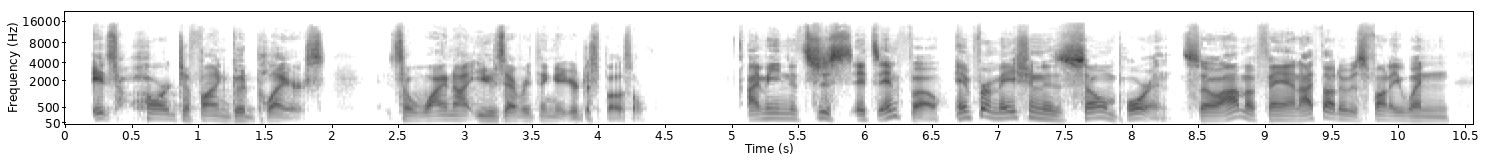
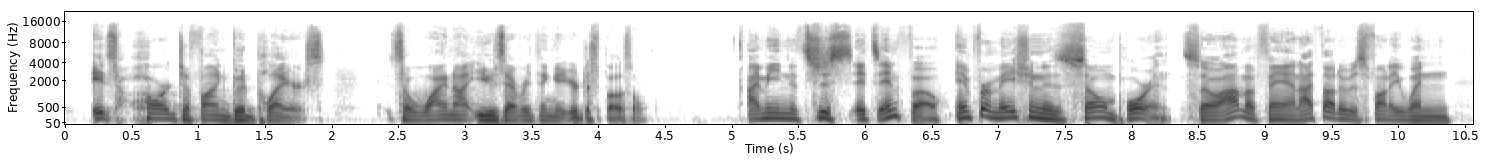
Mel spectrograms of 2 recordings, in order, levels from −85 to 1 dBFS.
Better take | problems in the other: second | thin; very; fading below 800 Hz

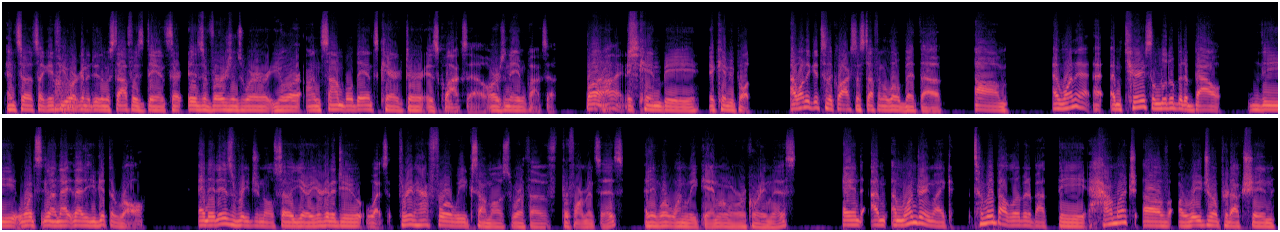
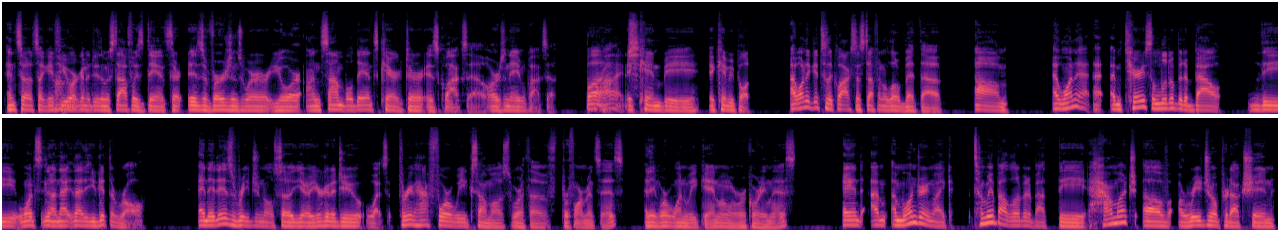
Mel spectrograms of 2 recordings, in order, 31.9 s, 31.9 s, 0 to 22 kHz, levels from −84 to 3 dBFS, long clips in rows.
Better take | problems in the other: second | distortion; slight; 11% of the sound clipped

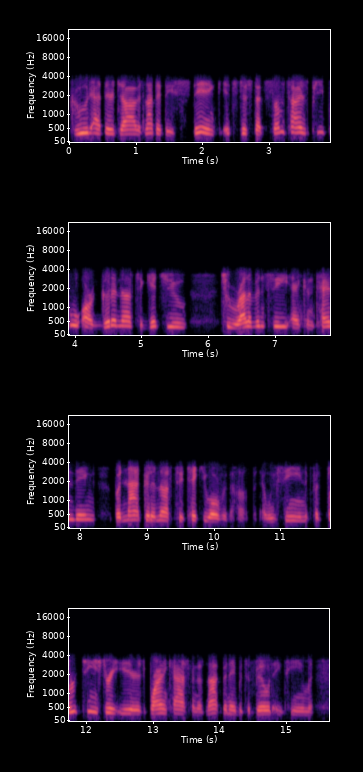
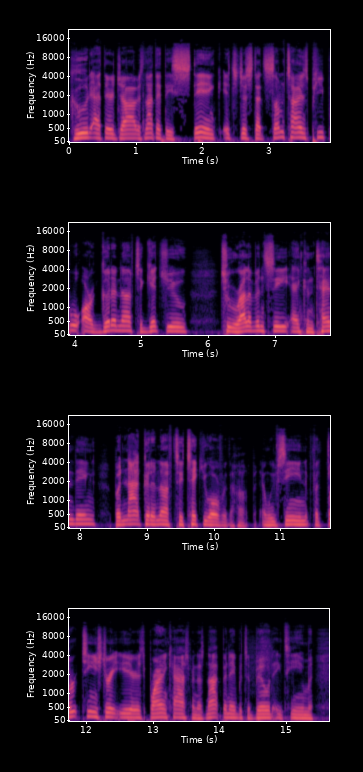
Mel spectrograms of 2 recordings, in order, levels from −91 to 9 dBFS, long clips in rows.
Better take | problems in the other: second | phone-call audio

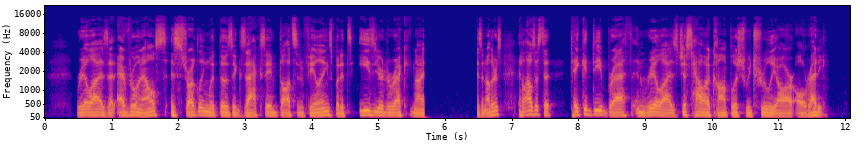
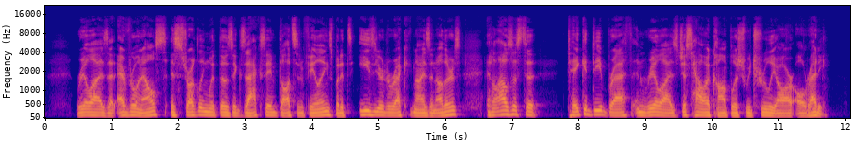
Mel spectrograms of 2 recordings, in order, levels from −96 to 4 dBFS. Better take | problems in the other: second | audio freezing; at 5.5 s for 1 s

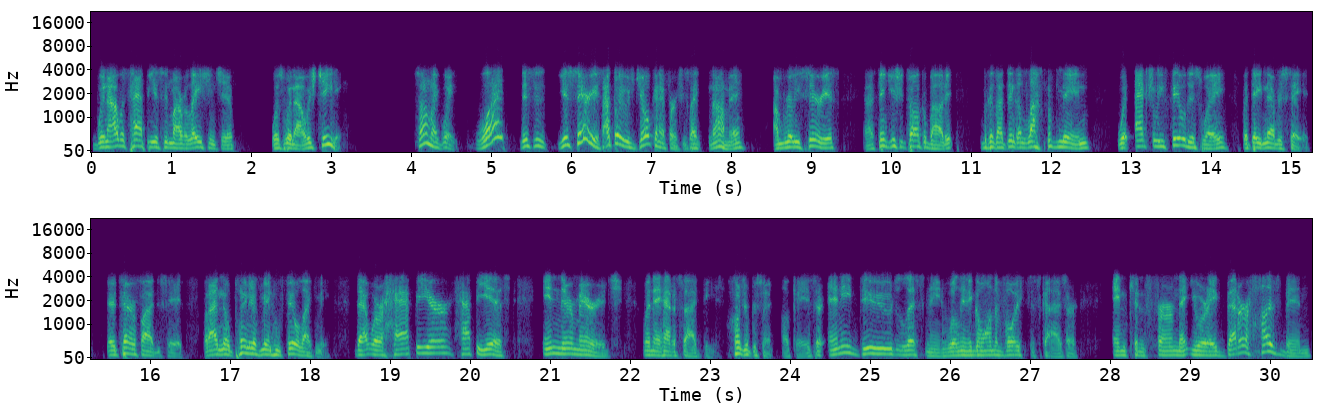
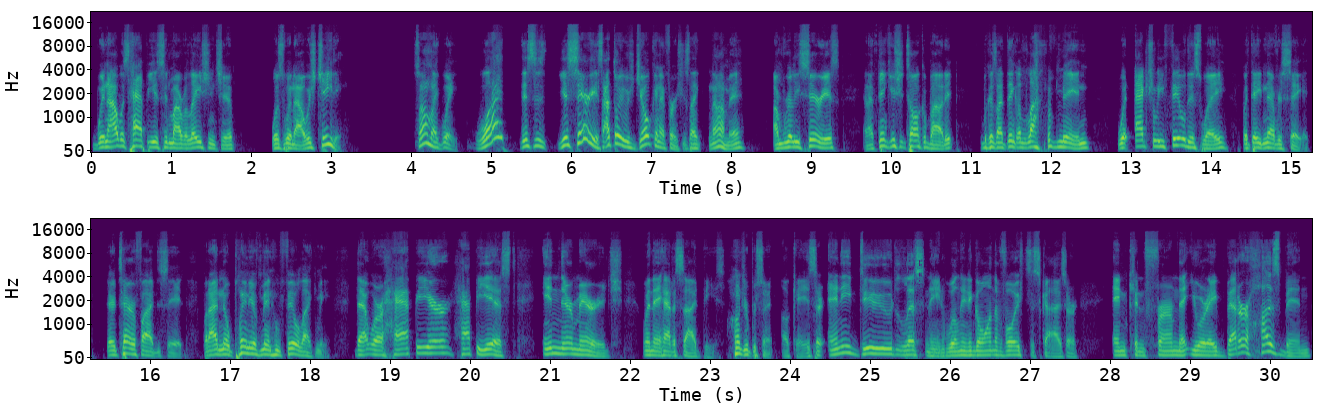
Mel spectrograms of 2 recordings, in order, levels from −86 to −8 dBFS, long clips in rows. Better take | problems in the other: second | garbled, watery; badly; nothing above 4 kHz; slightly in the second

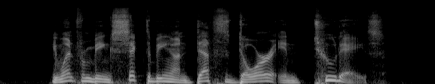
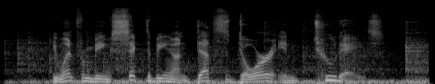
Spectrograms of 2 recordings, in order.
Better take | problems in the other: first | keyboard typing; noticeable; peak 7 dB below the speech

